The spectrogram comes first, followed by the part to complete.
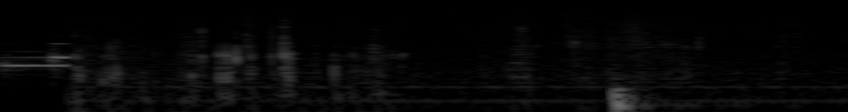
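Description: Piano music cuts off just after the start. Then come faint scattered clicks and rustles of handling over a steady low hum, with one dull thump about three seconds in.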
